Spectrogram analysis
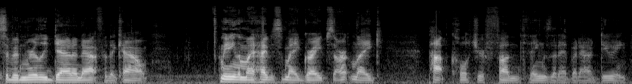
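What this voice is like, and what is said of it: Sick-sounding voice. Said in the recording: “you can hear it in my voice.”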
